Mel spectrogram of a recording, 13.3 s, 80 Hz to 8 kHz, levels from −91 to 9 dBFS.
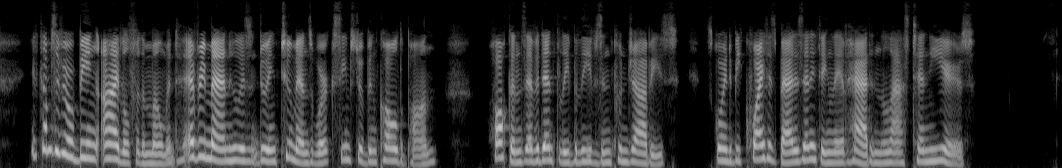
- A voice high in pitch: Yes, high, 200 Hz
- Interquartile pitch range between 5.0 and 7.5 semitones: No, average, 4.1 semitones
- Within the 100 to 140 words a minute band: No, fast, 205 wpm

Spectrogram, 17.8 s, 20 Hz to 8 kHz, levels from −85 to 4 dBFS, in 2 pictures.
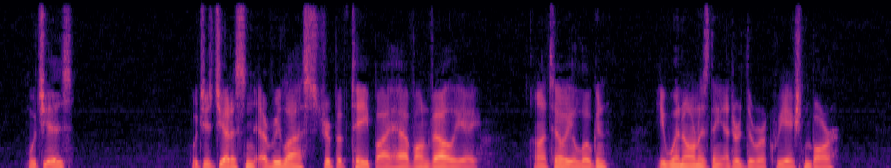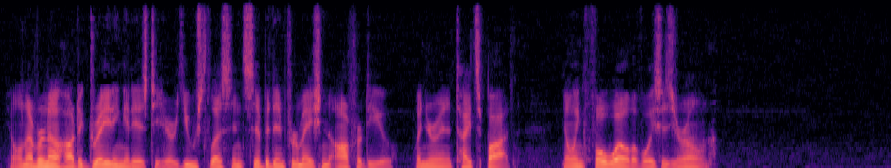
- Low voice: Yes, low, 110 Hz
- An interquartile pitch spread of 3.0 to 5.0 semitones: Yes, average, 3.9 semitones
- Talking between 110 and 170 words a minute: No, average, 190 wpm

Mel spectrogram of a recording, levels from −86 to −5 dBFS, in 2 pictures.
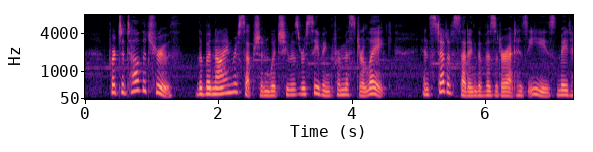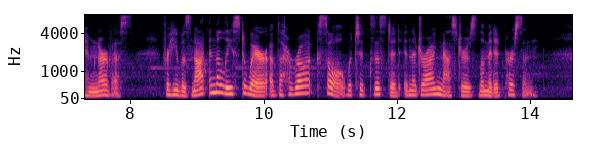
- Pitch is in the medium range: Yes, medium, 175 Hz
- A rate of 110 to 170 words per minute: No, average, 190 wpm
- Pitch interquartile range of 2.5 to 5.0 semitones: No, wide, 5.6 semitones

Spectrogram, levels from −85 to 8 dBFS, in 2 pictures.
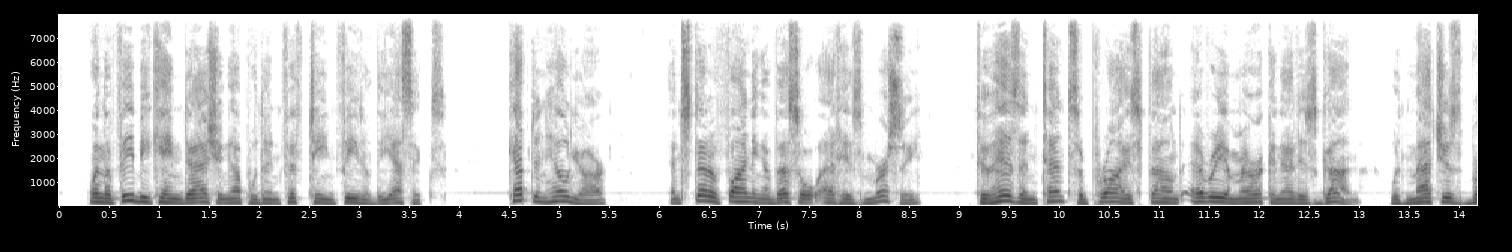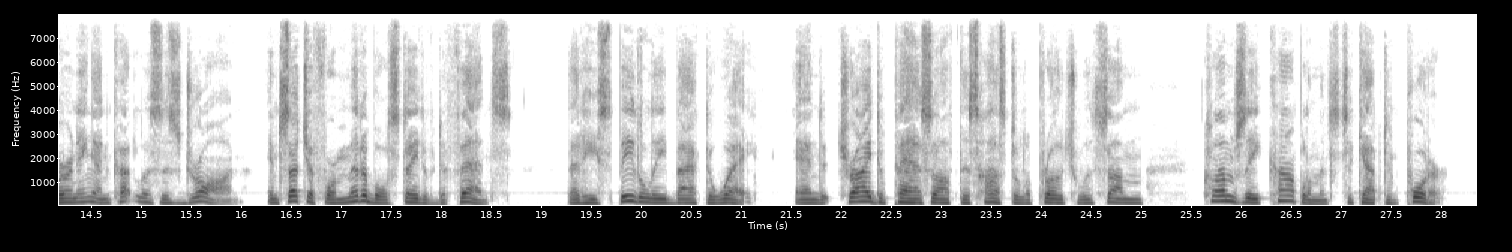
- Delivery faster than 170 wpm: No, average, 140 wpm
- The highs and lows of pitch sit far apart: No, average, 3.9 semitones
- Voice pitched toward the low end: No, medium, 155 Hz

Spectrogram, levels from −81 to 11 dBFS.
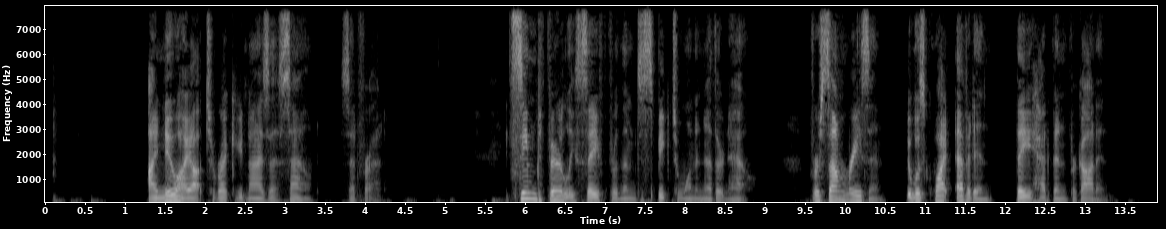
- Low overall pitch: Yes, low, 120 Hz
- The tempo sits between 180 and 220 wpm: No, average, 140 wpm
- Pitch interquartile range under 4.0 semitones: No, average, 5.1 semitones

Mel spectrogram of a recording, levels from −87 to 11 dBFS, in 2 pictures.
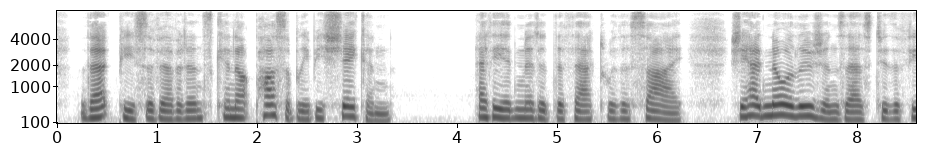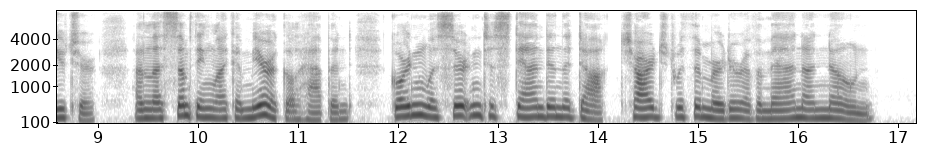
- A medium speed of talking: Yes, average, 155 wpm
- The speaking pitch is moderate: Yes, medium, 175 Hz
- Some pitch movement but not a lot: Yes, average, 3.9 semitones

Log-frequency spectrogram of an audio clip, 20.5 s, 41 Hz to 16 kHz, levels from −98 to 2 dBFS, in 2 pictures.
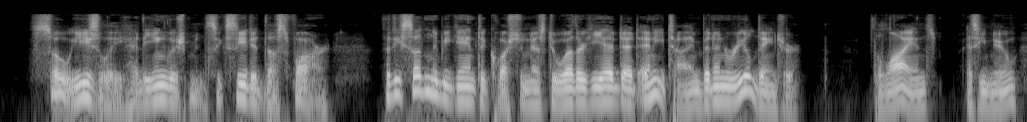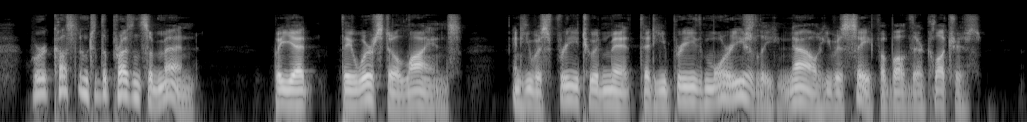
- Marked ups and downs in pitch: No, average, 4.4 semitones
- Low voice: Yes, low, 105 Hz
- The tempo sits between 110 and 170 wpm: No, average, 185 wpm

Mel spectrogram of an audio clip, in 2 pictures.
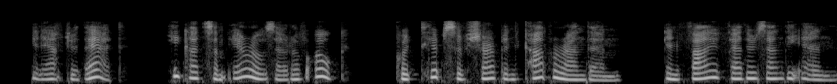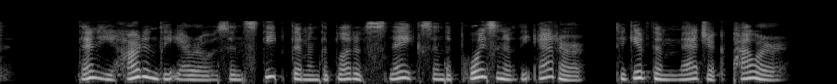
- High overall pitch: Yes, very high, 250 Hz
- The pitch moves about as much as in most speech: Yes, average, 4.3 semitones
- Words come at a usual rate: Yes, average, 170 wpm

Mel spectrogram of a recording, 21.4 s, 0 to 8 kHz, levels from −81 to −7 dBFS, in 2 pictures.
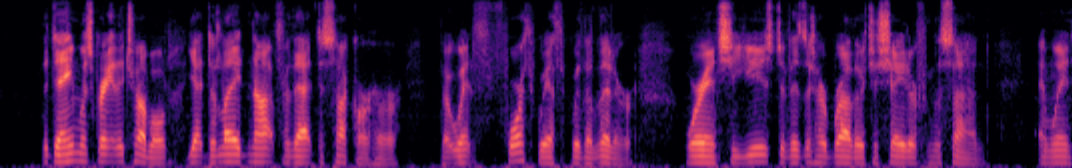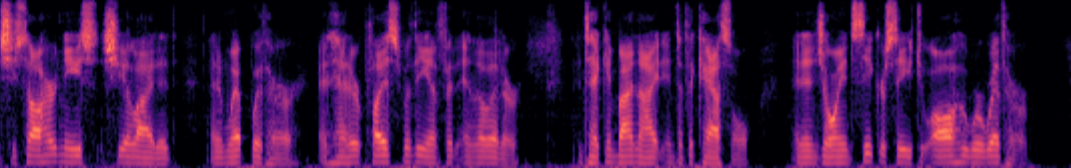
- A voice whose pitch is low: Yes, low, 110 Hz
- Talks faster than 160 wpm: Yes, average, 195 wpm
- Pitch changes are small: Yes, narrow, 2.0 semitones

